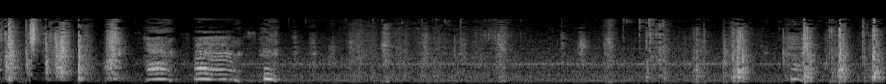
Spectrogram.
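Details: A music-loving Lakeland Terrier at the bongos gives harmonic yelps amid drum hits early on, including a falling whine, followed by a long run of uneven, fast bongo beats.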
